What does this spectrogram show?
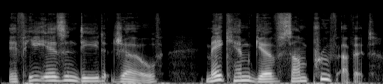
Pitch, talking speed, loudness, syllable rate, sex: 145 Hz, 190 wpm, -19 LUFS, 4.1 syllables/s, male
